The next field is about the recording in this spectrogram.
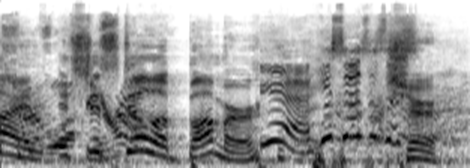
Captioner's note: audience laughter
